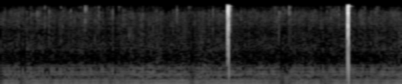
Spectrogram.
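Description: Two short, sharp clicks a little over a second apart, past the middle, over a steady low hum.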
